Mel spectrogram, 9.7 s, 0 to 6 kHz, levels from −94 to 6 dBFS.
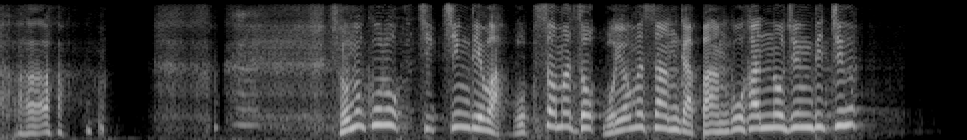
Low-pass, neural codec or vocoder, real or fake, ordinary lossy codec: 5.4 kHz; codec, 16 kHz in and 24 kHz out, 0.4 kbps, LongCat-Audio-Codec, two codebook decoder; fake; none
